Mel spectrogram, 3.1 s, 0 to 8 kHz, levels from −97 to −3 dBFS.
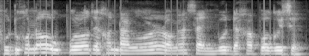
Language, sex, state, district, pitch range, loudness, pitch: Assamese, male, Assam, Sonitpur, 155-175 Hz, -15 LUFS, 165 Hz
